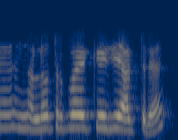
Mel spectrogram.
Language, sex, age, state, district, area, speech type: Kannada, female, 30-45, Karnataka, Gadag, rural, conversation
